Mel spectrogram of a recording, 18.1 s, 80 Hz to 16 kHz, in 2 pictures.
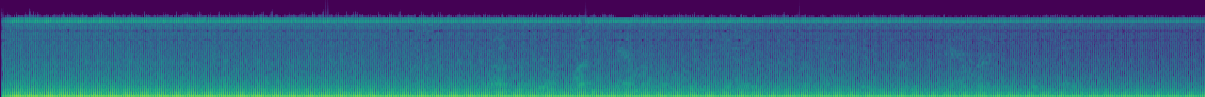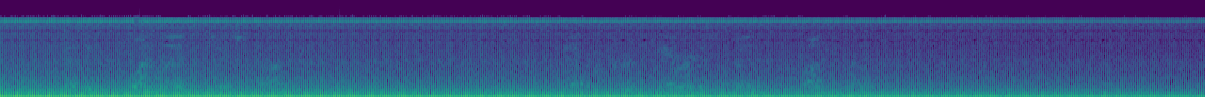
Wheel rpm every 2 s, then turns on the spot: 0, 0, 0, 0, 0, 0, 0, 0, 0.
none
